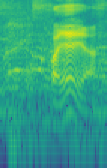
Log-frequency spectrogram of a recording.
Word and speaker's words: paella: Paella.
